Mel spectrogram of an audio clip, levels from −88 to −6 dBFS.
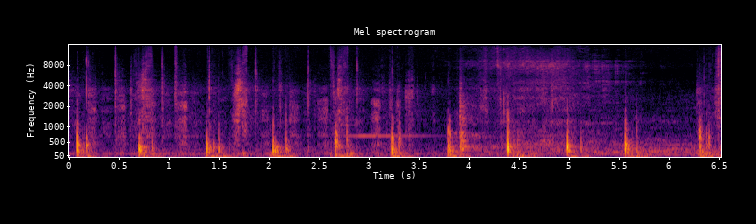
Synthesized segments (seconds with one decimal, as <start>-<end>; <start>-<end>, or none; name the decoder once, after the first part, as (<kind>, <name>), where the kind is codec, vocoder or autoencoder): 3.8-5.2 (codec, SNAC)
